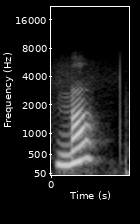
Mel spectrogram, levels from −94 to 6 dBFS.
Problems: none marked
